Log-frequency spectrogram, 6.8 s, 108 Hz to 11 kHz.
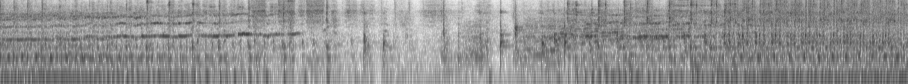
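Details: Champion motor grader with a Detroit diesel that sat locked up for 7 years, now freed: steady, even clatter with a brief dip midway, then it settles back; running normally.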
